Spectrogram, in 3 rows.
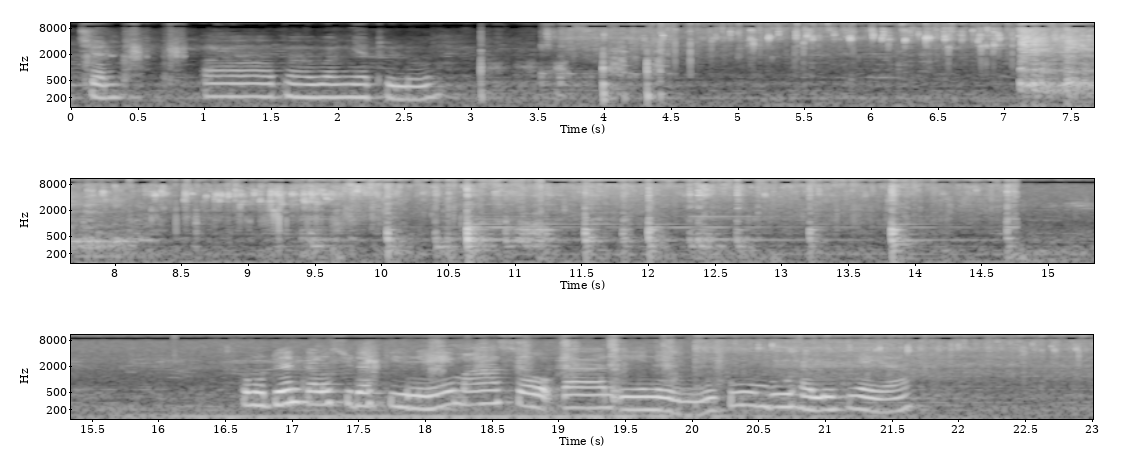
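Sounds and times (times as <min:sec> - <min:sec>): spatula scraping wok: 0:03.3 - 0:04.8, 0:06.8 - 0:14.8, 0:16.6 - 0:21.7
shallots sizzling in hot oil: 0:03.6 - 0:23.0.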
